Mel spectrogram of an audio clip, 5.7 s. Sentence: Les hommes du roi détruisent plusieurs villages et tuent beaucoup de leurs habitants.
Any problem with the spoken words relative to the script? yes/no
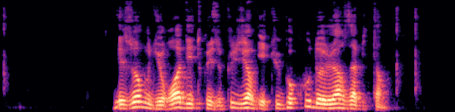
yes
